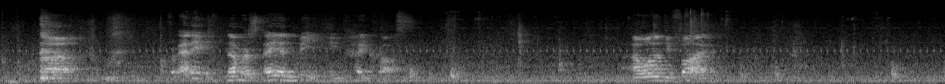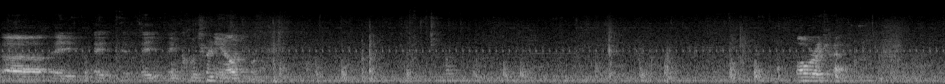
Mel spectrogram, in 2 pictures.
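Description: A young man speaks calmly, lecturing.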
